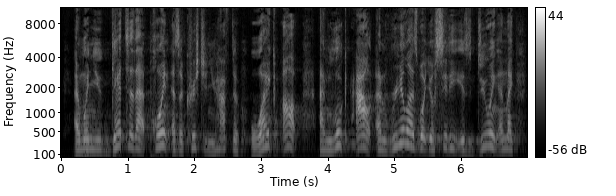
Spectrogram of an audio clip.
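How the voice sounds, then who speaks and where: With an Australian accent, a man talks in a high pitch with lively intonation. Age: 30s. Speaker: preacher. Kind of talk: sermon.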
